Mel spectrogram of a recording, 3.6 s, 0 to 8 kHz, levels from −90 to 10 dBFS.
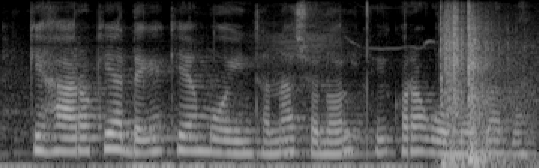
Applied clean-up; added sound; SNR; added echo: none; Slam; 5 dB; none.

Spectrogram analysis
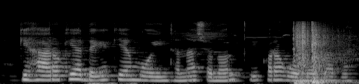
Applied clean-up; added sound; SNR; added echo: classical method Wiener filter.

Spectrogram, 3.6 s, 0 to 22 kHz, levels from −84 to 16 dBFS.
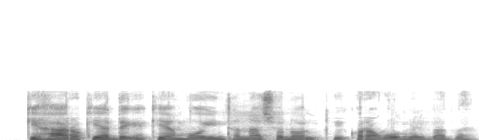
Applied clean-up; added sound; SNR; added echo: neural mask model DeepFilterNet 3.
